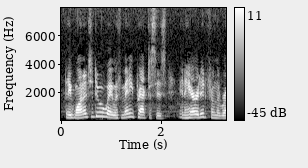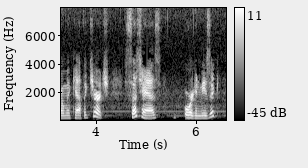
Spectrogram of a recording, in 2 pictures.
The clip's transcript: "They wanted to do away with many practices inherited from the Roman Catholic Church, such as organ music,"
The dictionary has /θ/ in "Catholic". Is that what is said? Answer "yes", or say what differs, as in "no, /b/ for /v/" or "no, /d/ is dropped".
yes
